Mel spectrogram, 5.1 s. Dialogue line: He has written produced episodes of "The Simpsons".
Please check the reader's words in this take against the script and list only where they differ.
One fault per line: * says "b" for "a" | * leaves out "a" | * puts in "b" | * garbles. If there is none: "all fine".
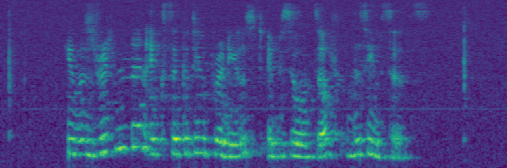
* puts in "and executive"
